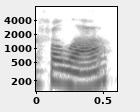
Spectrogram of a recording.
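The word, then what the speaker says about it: Fallot: not getting enough blood flow out to pulmonary circulation so there's two we're going to talk about and that's tricuspid atresia and terology of flow or fala people pronounce it differently the first effect we're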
